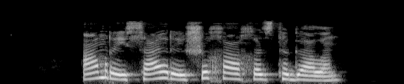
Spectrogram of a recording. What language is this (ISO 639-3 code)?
abk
